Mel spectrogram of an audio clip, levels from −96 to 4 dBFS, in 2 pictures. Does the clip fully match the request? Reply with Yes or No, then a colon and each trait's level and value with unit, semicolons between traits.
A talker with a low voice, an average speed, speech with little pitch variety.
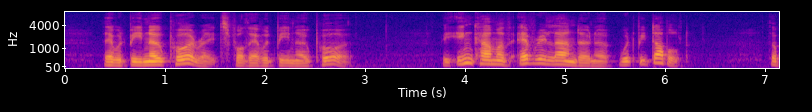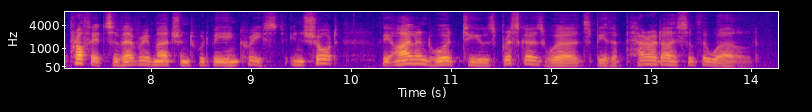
No: low, 130 Hz; average, 180 wpm; average, 5.3 semitones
